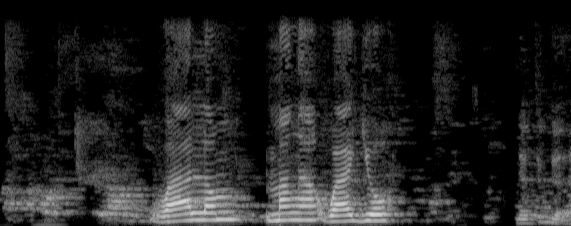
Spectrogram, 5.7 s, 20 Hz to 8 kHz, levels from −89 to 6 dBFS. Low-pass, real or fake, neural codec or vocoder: 7.2 kHz; real; none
